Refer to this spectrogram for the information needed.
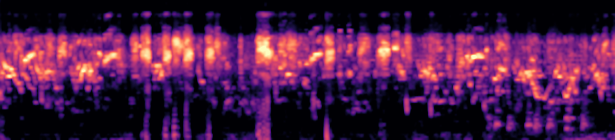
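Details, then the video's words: Several budgerigars chattering together: a dense, continuous stream of high, scratchy chirps and warbles with short squeaky notes layered over one another, with no pauses. "Cute Budgies Chirping Sounds"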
